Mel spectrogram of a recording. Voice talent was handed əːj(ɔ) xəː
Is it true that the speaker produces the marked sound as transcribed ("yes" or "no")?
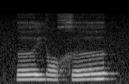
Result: yes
